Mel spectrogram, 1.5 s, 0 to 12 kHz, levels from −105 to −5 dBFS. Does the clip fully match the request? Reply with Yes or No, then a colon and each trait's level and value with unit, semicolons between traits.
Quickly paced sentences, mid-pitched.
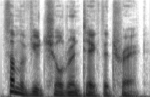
No: fast, 280 wpm; very low, 95 Hz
